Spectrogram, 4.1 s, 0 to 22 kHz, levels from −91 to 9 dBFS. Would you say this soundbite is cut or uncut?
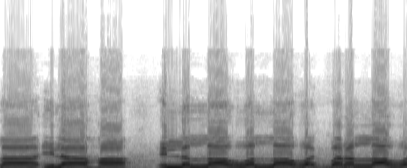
uncut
